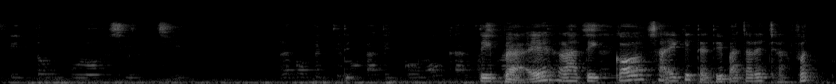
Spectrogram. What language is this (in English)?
Javanese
